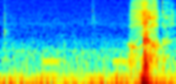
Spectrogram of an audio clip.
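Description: A man's single short, sudden burst of breath near the end, a laugh forced out through the nose, over quiet room tone.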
